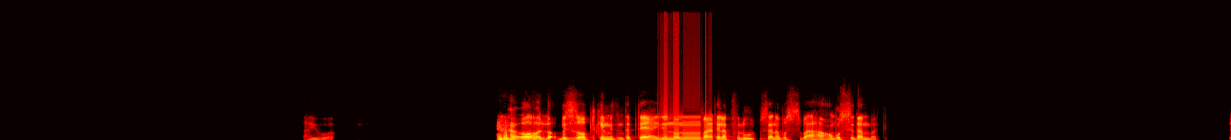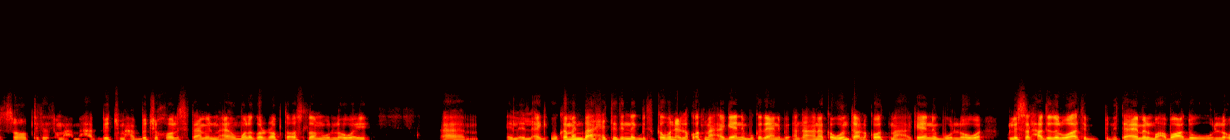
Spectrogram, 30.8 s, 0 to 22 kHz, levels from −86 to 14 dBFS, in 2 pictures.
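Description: Robotic sound from repeated short buffers appears from 8.22 to 8.93 s. The sound becomes a rigid, metallic buzz at about 94 Hz, most likely from roughly 10.7 ms chunks being looped while most of the real audio is skipped. A spectrogram would show evenly spaced harmonic stripes, and the waveform would show identical repeating cycles.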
